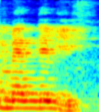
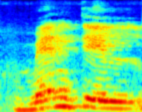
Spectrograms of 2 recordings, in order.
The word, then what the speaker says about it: মেন্ডেলিফ: একটা কথা মজার ব্যাপার যেটা একটা বিজ্ঞানী হচ্ছে মেন্ডেলিফ। অনেক বাচ্চাগুলো আছে যেমন প্রশ্ন করেছে আধুনিক পর্যাণের জনককে। উত্তরে লিখছে বিজ্ঞানী মেন্ডেলিফ। মেন্টেল মানে কি? মেন্টেল মানে পাগল ভালো মত আগে উচ্চারণটা একটু দেখব মেন্ডেলি মেন্টেল না কিন্তু হ্যা একটু একটু মনে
